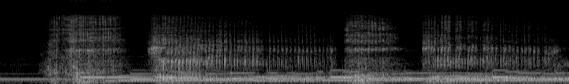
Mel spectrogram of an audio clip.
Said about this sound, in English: They could hear a deep rumbling from further back in the cave.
